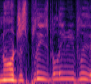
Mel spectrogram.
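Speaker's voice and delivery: put-on very high pleading, begging voice. Retelling a phone call with a friend, imitating a friend begging. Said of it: "He's like begging me to believe".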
